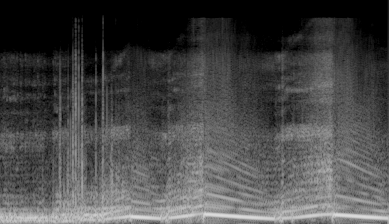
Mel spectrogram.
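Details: Engine revs rise and fall unevenly in slow waves with some clatter underneath, running rough and hunting; owner suspects it needs a fuel pump, not confirmed.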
